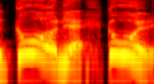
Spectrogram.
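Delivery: high mock fan cheer; crowd cheering. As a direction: imitate fans egging him on. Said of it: "all the regular fans go".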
